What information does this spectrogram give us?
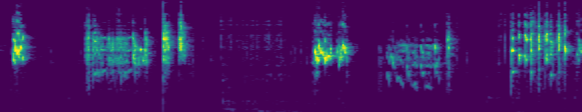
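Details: Male budgerigar, a pet parakeet, chirping in bursts of buzzy, harmonic-rich warbling with short sharp notes and brief pauses between phrases.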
